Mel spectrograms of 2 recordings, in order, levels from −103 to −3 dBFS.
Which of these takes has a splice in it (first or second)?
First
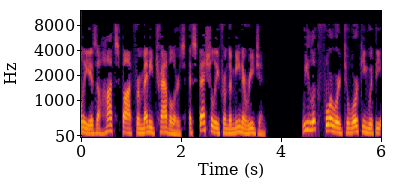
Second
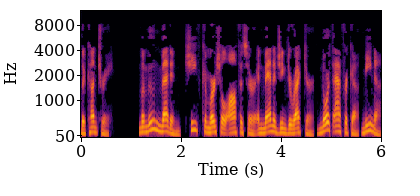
second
